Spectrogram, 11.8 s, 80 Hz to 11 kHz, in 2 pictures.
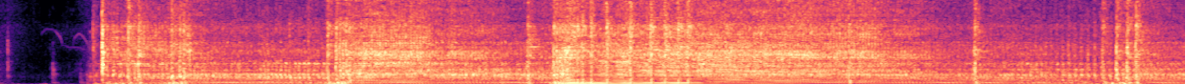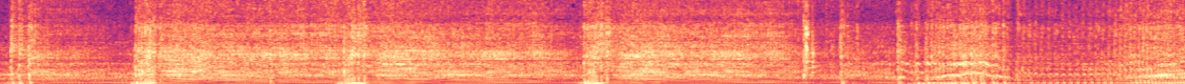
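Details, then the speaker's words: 2003 Honda CR250R two-stroke dirt bike, low on fuel, on a test ride: revs climb cleanly down low but flatten and fall back before the top. Top-end bog; owner suspects a misadjusted electronically controlled power valve or the engine being loaded up. "All right, so that was actually a pretty good test ride other than it bogging on the top end."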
